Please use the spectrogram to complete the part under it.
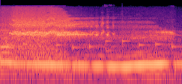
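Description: A car speeds off in a story sound effect as a detective and a police chief drive out at night. A loud, high tire squeal rides over engine noise and fades slightly toward the end.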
